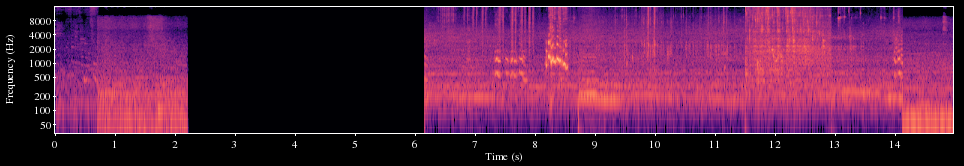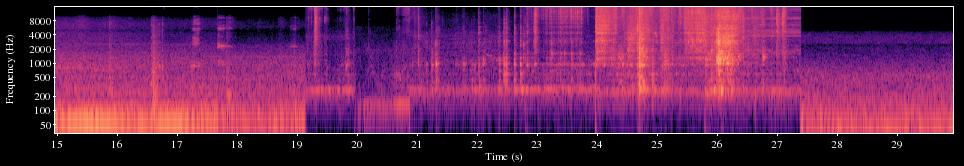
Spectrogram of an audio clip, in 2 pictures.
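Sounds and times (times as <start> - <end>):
low hum: 13.0 - 19.2, 27.4 - 29.9.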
